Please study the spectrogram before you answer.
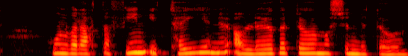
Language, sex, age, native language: Icelandic, female, 30-39, Filipino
